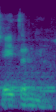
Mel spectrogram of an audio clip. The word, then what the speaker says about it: Chaitanya: You have to put C-A-I-T. Okay, it's not K, but it is Cha. This is the diacritical. You, in all Sanskrit books, they will tell you how to transliterate into English. It has to pronounce Chaitanya.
